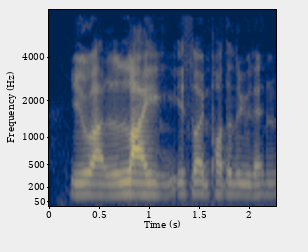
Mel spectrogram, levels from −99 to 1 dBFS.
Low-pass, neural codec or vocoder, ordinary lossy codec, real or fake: 7.2 kHz; codec, 16 kHz, 8 kbps, FunCodec, trained on LibriTTS, 25 frames a second; none; fake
